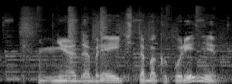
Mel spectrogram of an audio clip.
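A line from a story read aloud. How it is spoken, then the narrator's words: Knowing snort. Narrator (Russian): понимающе хмыкнул Зайнеке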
